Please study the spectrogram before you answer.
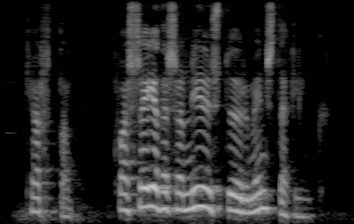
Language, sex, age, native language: Icelandic, female, 50-59, Icelandic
